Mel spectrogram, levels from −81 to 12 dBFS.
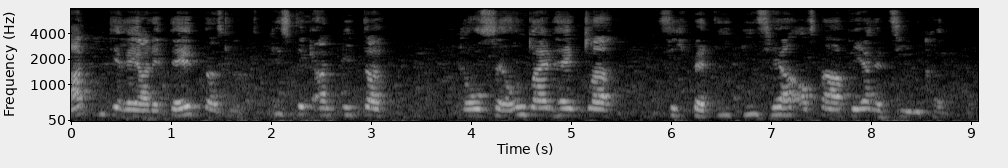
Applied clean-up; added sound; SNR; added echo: classical method WPE with log-MMSE.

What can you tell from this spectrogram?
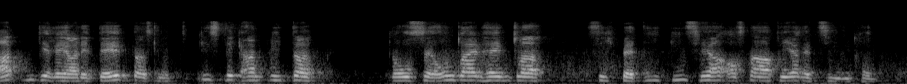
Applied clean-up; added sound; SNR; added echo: neural separator model SepFormer DNS4.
